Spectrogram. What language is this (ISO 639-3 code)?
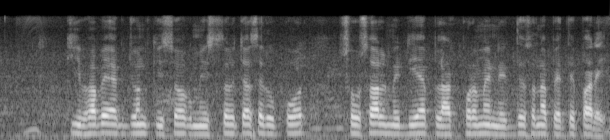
ben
